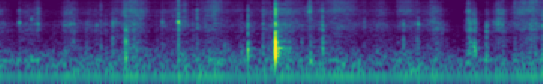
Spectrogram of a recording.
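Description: Quiet, close crinkling and tearing of a paper surprise packet as it is opened, irregular rustles with one sharp crackle midway, no voices.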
